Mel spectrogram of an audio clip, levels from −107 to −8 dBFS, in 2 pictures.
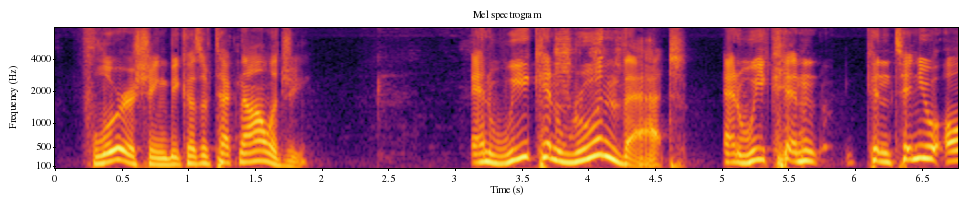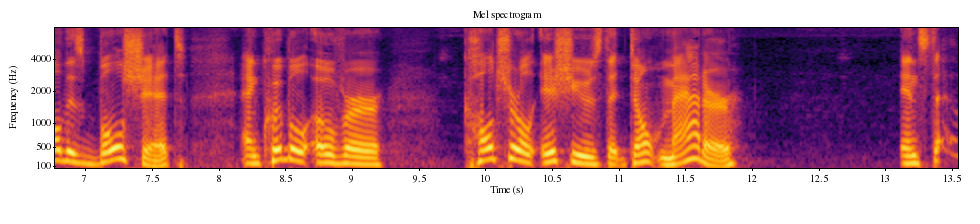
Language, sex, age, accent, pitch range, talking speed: English, male, 20-39, American, 120-165 Hz, 110 wpm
